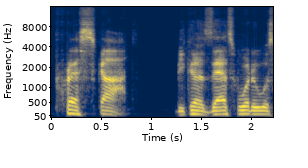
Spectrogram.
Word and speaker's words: Prescott: But it's called Prescuit. It's spelled Prescott because that's what it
